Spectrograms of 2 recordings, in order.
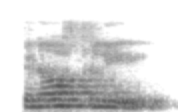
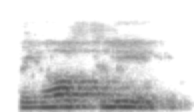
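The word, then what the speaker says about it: phenolphthalein: तीसरा इंडिकेटर है हमारा फिनोफ्थलीन। बोलते हैं फिनोफ्थलीन, लिखा जाता है फिनोल्फ्थलीन। एल साइलेंट होता है इसमें, ये वाला एल, फिनोफ्थलीन।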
